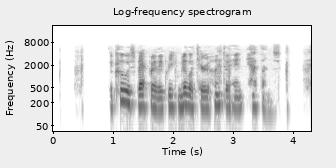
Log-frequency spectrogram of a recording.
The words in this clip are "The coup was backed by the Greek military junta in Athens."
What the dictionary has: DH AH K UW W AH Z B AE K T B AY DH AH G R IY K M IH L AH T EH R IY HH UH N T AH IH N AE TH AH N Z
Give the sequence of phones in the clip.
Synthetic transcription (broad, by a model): DH AH K UW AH Z B AE K B AY DH AH G R IY K M IH L AH T EH R IY HH UH N T AH IH N AE TH AH N Z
